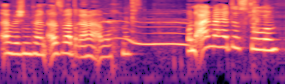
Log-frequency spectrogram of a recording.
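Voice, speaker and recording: A young woman chatting casually as a challenge co-host, dramatic and often excitedly repeating herself. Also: sits high, fast talker, noisy background.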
